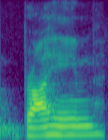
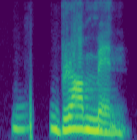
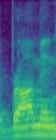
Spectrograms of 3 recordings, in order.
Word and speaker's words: Brahman: Uh Brah Brahim Hindu and say again Brahman. Brahman. Brahman. Sorry the H is silent there. Brahman Hindu.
